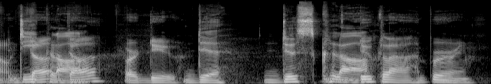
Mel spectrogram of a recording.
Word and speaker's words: DuClaw: I was going to say, I think the C is silent. So it's DuClaw. DuClaw, okay. Or the D is silent. I don't know if that's true. The D is DuClaw. Okay, I like that.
